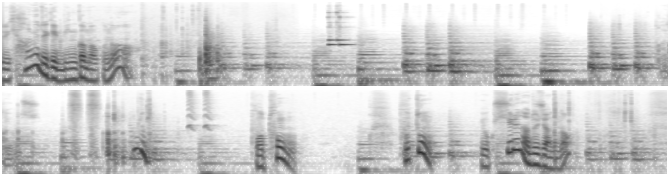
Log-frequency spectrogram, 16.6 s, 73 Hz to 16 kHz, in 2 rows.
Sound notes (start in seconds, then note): 9.1 sniffing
